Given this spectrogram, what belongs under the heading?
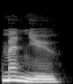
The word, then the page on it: menu: British English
